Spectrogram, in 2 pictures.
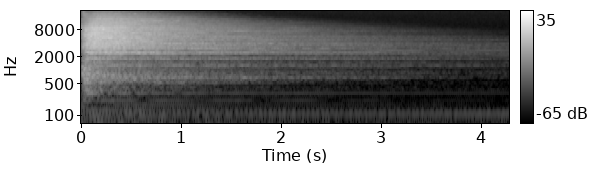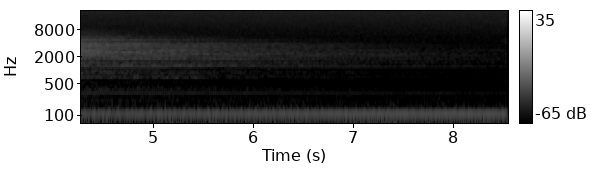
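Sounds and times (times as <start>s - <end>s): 
TAMA drums: 0.0s - 3.4s.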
